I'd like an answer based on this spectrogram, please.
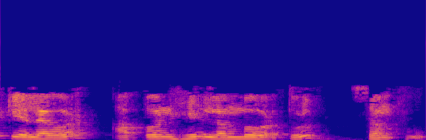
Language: Marathi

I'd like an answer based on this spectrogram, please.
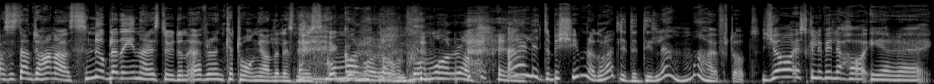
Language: Swedish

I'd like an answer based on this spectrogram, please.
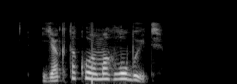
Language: Belarusian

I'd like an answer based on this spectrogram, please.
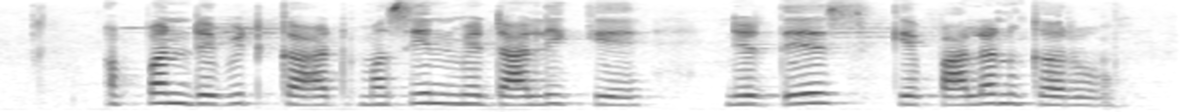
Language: Maithili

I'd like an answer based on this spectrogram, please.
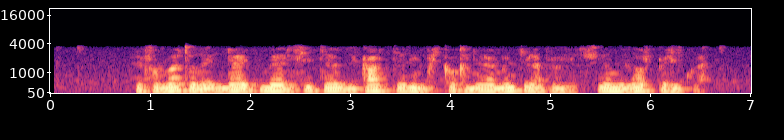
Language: Spanish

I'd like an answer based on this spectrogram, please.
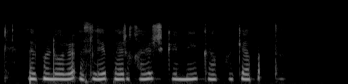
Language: Urdu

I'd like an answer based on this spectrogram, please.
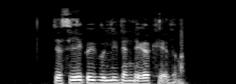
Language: Urdu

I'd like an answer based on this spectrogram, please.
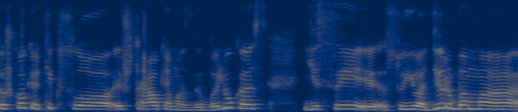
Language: Lithuanian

